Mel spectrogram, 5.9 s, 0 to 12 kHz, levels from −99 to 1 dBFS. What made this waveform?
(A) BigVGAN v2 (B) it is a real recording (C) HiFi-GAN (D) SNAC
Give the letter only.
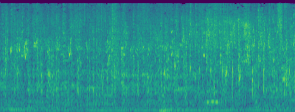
B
